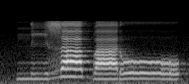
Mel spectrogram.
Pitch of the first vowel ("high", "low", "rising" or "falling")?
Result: low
